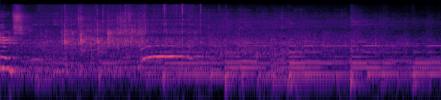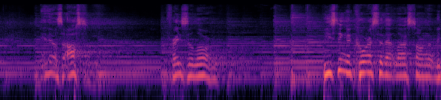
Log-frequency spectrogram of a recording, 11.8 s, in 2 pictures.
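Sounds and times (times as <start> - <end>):
audience clapping and cheering: 0.0 - 7.3
speech: 0.1 - 0.6, 6.6 - 7.2, 8.2 - 9.0, 10.2 - 11.7.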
